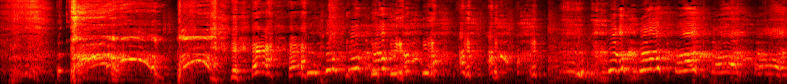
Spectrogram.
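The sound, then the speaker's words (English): A prolonged, loud coughing fit: harsh, rapid coughs tumble over one another for several seconds with barely a pause, mixed with raspy throat clearing. “Everybody, this is our special coughing / Australian episode of the Mystic Pizza Minute.”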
